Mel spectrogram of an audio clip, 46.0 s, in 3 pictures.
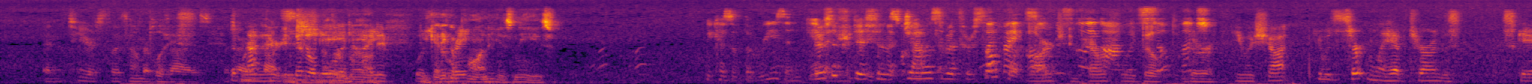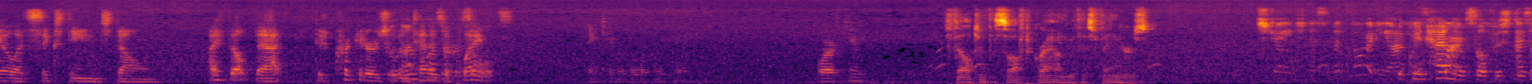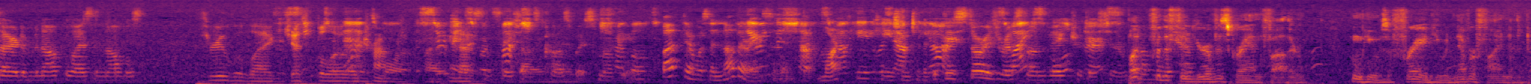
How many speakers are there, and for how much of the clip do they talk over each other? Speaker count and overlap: seven, about 44%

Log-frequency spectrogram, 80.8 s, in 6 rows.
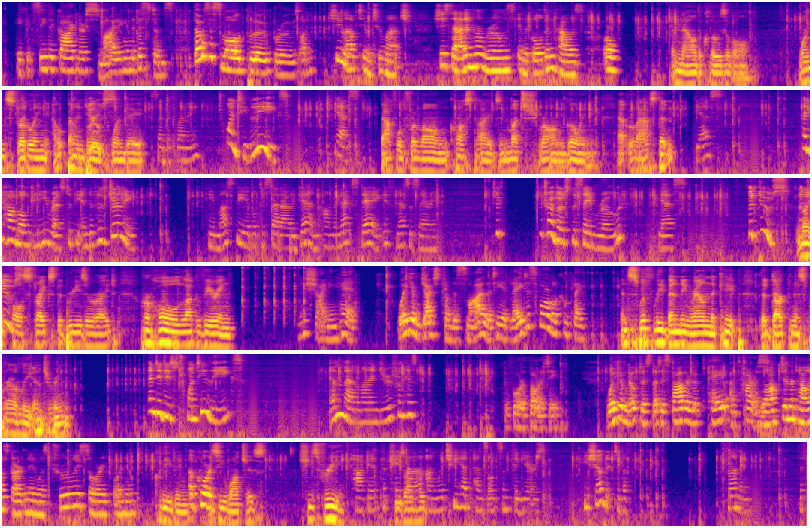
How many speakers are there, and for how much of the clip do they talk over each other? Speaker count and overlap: four, about 6%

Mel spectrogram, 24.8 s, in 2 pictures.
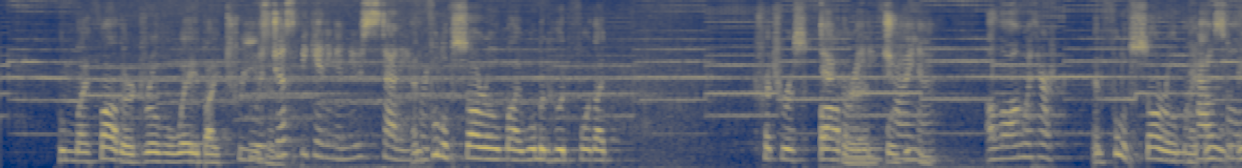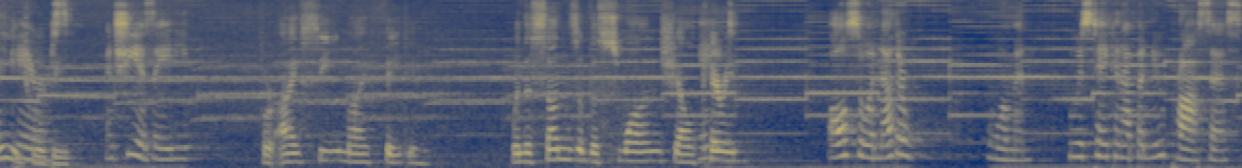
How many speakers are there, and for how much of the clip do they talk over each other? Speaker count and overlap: two, about 15%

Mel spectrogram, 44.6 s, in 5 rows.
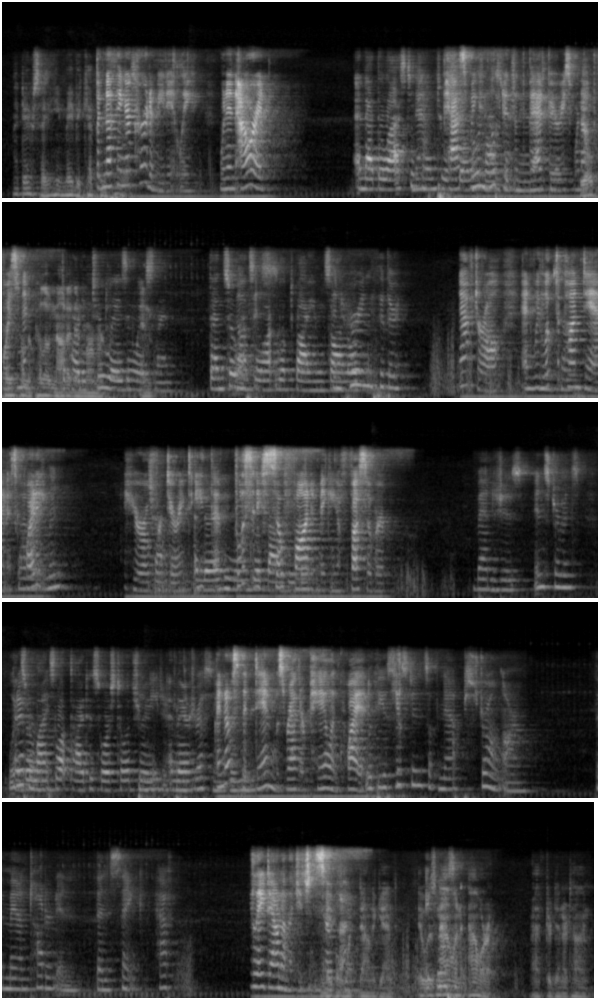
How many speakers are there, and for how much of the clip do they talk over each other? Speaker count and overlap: four, about 39%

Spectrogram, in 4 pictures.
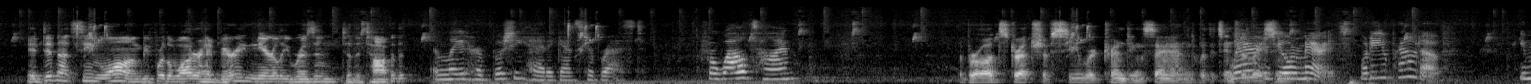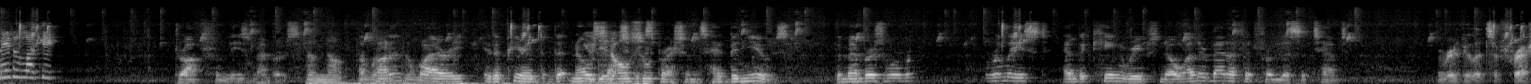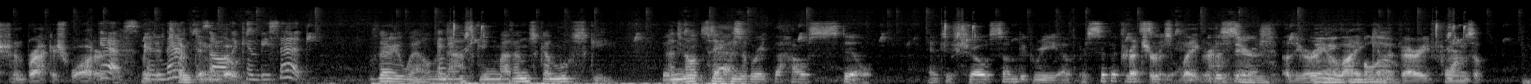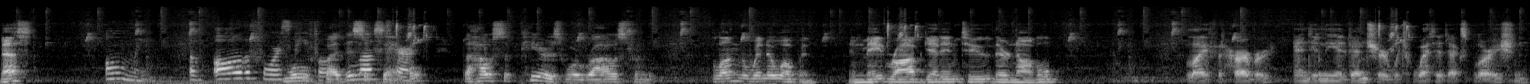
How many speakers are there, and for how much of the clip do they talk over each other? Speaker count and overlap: six, about 21%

